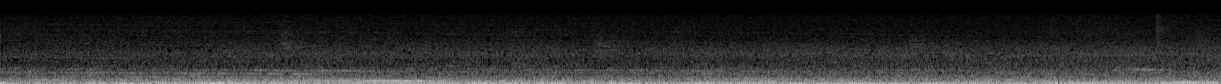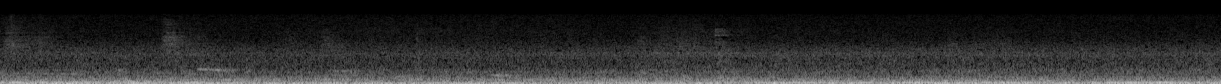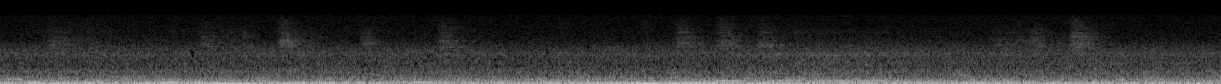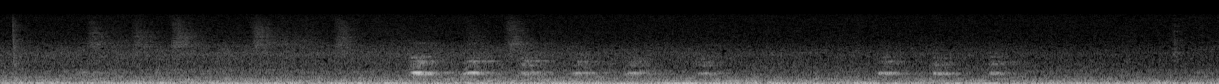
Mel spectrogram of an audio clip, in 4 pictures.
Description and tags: stereo ambient room kitchen indoors
ambient, indoors, kitchen, room, stereo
